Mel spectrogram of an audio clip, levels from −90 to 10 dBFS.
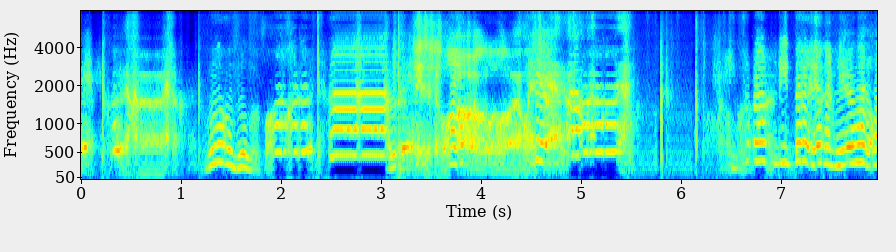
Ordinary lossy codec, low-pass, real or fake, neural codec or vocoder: none; none; fake; codec, 16 kHz, 0.5 kbps, FreqCodec, smaller model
